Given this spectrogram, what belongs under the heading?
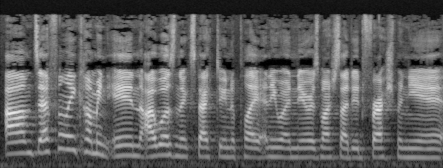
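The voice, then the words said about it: Australian accent. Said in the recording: “they're going to hear the accent, so they're going to know that you're an international player from Australia”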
